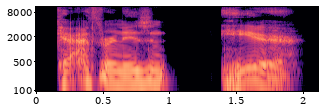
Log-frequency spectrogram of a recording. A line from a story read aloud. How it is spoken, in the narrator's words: Langdon managed through clenched teeth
